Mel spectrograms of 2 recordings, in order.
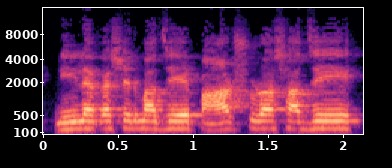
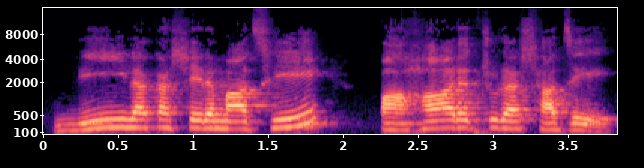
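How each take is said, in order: First: It is read in a flat, plain way. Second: It is read expressively, like a recitation.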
